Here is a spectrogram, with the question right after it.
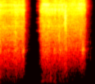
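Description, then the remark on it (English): Two short blasts of compressed air spray used to clean out a phone, each a bright, loud hiss lasting under half a second, separated by a brief silence, with a third burst just starting at the end. “You cleaning out your phone with that press there?”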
